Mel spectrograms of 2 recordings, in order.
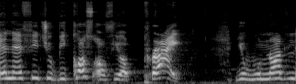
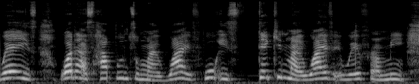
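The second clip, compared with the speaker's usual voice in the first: put-on voice of a man crying; 4 dB quieter than usual. Preaching about suffering people, acting out a man's words: imitating a man crying. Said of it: "hears that man crying".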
